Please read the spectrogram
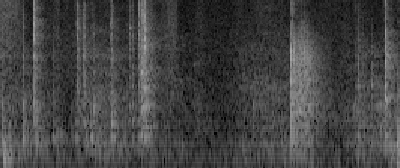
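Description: Scattered light clicks and knocks of hands working a video card's metal bracket and the PC case while freeing the card from its PCIe slot, with one short scrape about three seconds in.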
